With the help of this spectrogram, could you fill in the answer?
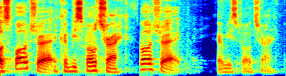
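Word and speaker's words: Spotrac: Oh, Spot Track. I think I said Sport Track. It's I don't know which one it is. So that's why I asked. It's spot. There is no R in sport.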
